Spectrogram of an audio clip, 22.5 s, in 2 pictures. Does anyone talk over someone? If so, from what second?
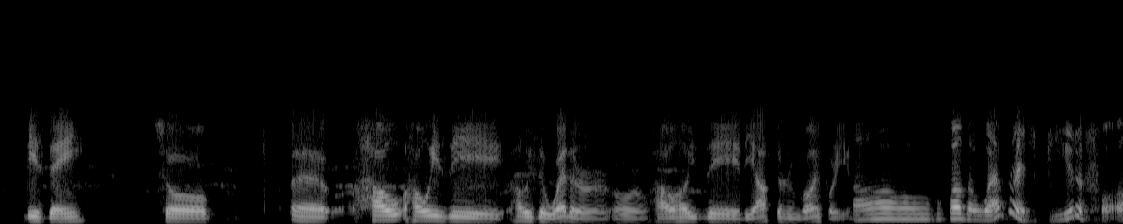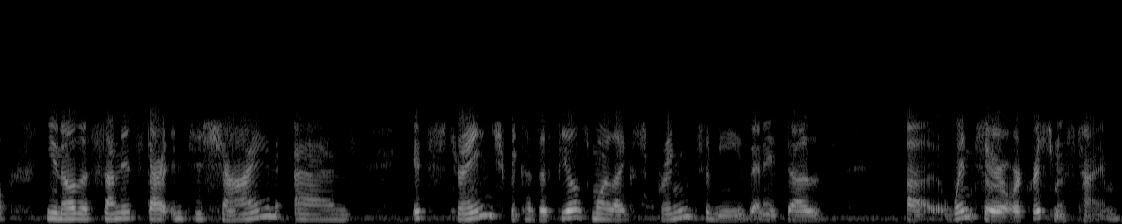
none

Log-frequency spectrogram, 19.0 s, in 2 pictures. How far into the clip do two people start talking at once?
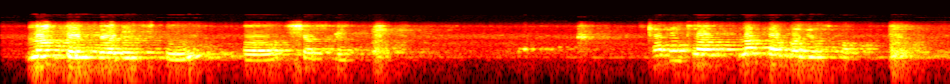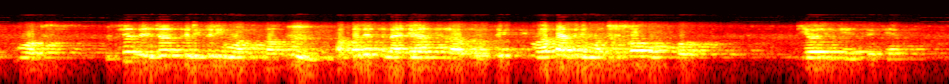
none

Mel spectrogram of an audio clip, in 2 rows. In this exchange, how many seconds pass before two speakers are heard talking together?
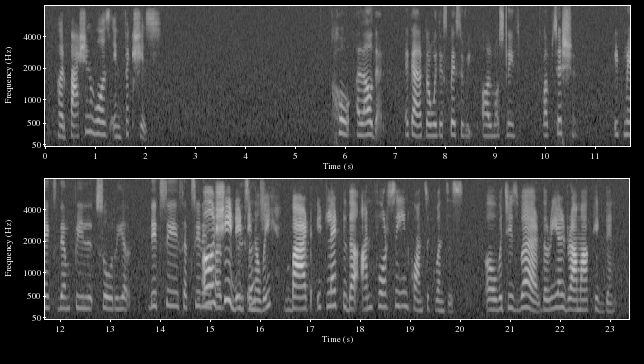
15 s

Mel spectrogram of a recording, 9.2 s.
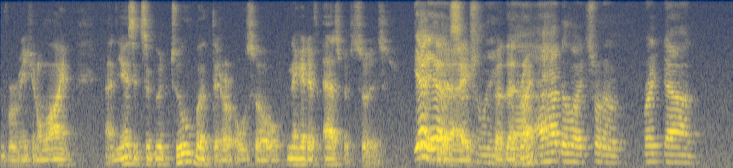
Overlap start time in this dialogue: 5 s

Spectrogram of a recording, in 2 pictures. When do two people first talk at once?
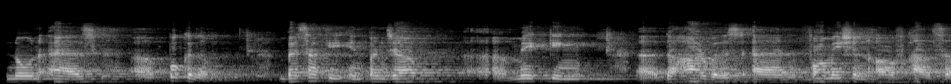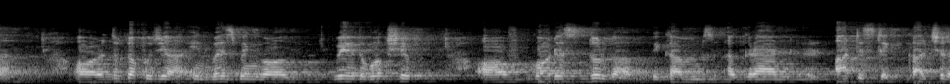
none

